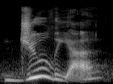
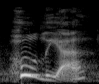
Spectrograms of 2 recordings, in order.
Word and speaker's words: Julia: Alvarez, and the neighbors, who became my mother's friends, pronounced her name Julia instead of Julia.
